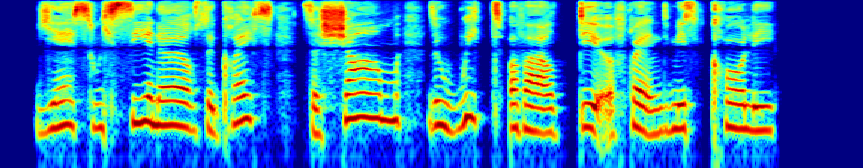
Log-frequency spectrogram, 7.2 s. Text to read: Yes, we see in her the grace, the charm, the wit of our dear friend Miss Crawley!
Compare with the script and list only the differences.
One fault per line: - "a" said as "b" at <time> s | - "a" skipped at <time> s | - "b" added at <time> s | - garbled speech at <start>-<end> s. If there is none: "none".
none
